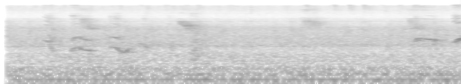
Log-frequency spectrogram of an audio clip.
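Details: Golden Retriever puppies competing for food from a single bowl, squealing before they get fed: faint, short, high whining squeaks with curved pitch, scattered over a steady low rumbling background.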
